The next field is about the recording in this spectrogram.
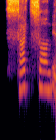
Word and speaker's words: satsang: Satsang is a Sanskrit word. You could spell it S-A-T-S-A-N-G, like sat sang, satsang.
